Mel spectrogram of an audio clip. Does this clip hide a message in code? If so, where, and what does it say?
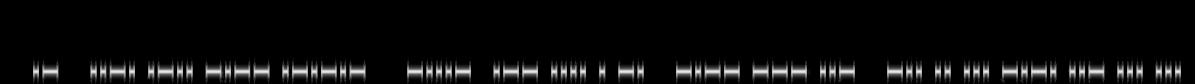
Yes: Morse code from 0.3 to 11.8 s, heard as a keyed tone, about 25 wpm, 600 Hz. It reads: A FLY. <BT> WHEN YOU DISCUSS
